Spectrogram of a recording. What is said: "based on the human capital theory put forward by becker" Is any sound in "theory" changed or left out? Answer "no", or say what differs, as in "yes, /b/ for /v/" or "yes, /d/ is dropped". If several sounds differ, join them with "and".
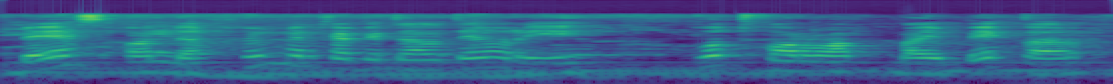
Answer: yes, /t/ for /θ/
